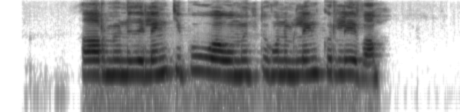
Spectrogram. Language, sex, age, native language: Icelandic, female, 20-29, Icelandic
